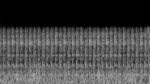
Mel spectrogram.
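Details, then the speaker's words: 1963 Johnson 5.5hp Seahorse twin-cylinder two-stroke outboard on a 1978 Sea King 12' boat, idling while cruising: quick, even patter with a light buzz, no misses or knocks, purring like a sewing machine; normal idle. "And behind me in the back you can hear purring away like a sewing machine the engine here."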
